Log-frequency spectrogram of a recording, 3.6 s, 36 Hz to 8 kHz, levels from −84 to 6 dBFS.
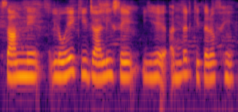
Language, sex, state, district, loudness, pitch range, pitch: Hindi, female, Madhya Pradesh, Dhar, -19 LUFS, 195-210 Hz, 200 Hz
